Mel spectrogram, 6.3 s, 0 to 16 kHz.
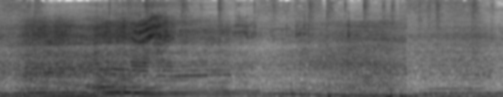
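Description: Ford Fiesta XR2i's 1.6 CVH four-cylinder engine pulling hard at full throttle, heard from the roadside: the pitch climbs over the first two seconds, falls away about three seconds in, and rises again near the end.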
